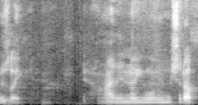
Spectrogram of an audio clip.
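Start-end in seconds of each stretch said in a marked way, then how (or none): none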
